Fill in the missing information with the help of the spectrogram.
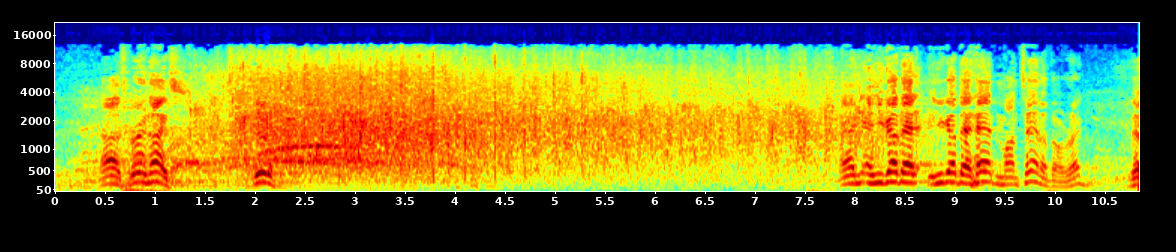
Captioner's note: laughter; applause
